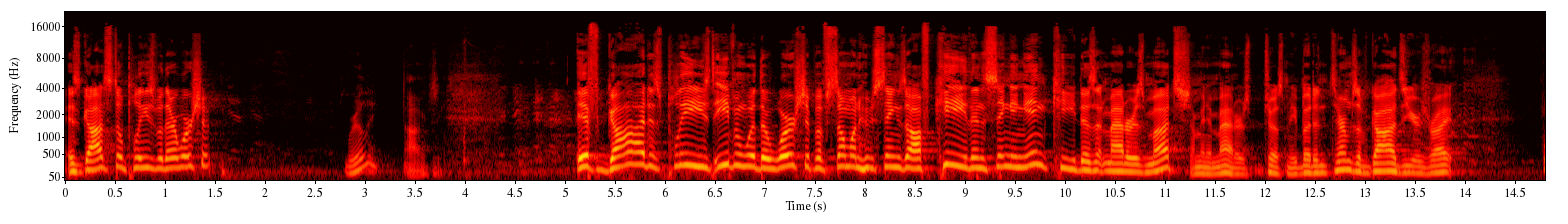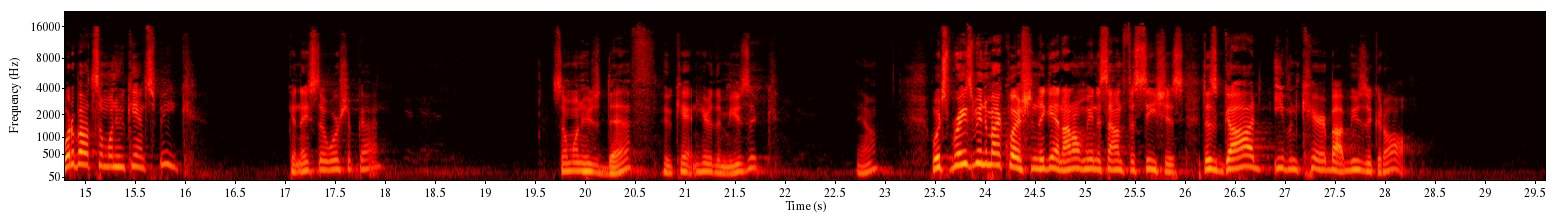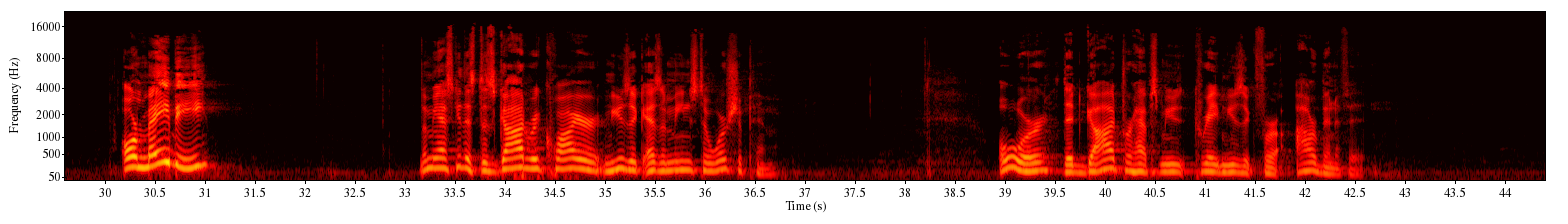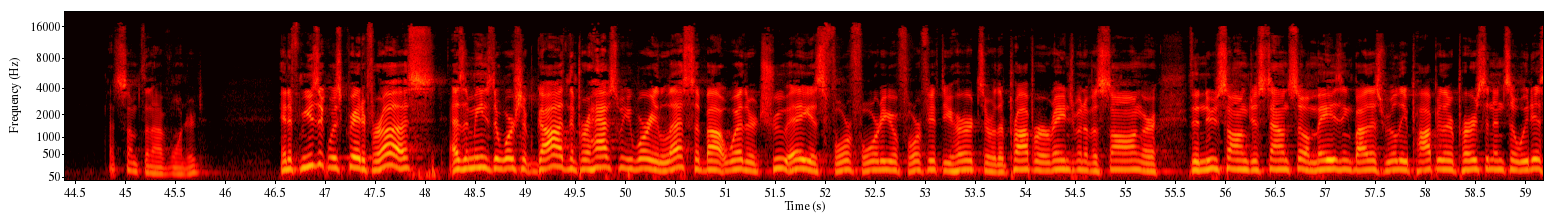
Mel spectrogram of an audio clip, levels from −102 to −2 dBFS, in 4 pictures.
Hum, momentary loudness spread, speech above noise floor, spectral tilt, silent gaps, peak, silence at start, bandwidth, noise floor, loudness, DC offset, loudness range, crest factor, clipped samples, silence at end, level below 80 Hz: none; 13 LU; 43 dB; -4.5 dB/octave; none; -24 dBFS; 0.05 s; 16 kHz; -88 dBFS; -44 LUFS; under 0.1%; 13 LU; 22 dB; under 0.1%; 0 s; -82 dBFS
